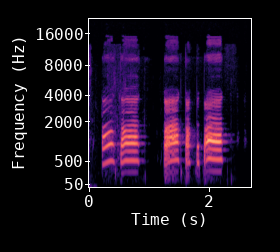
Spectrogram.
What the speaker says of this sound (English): Is he pretending to be a freaking chicken?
